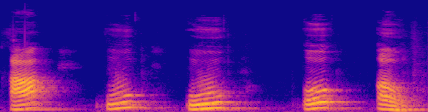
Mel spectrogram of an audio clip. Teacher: जीभ का पिछला भाग हमारा क्रियाशील होगा, वो हमारे पश्च स्वर होंगे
